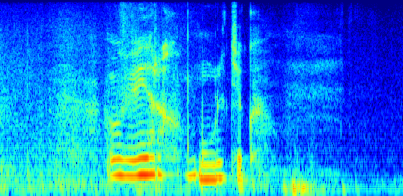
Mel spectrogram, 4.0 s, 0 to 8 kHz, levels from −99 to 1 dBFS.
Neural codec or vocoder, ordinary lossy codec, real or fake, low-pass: none; none; real; none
